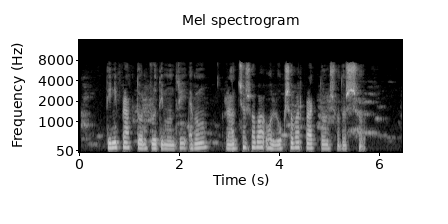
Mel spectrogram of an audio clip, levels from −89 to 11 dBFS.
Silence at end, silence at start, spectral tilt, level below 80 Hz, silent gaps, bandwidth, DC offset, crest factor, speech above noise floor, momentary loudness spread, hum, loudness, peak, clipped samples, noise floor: 0.5 s; 0.05 s; -5 dB/octave; -52 dBFS; none; 7.8 kHz; under 0.1%; 18 dB; 29 dB; 7 LU; none; -19 LUFS; -2 dBFS; under 0.1%; -47 dBFS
